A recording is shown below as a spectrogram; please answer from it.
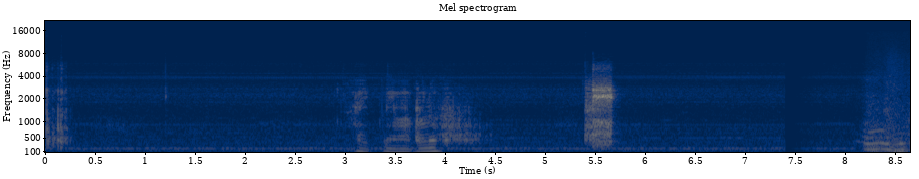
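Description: Yaesu FT-1802 mobile transceiver under test on the bench after repair: a click as a button is pressed, a faint murmured voice around three seconds in while it is keyed to transmit, and a short sharp burst about five and a half seconds in, over a faint steady hum.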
